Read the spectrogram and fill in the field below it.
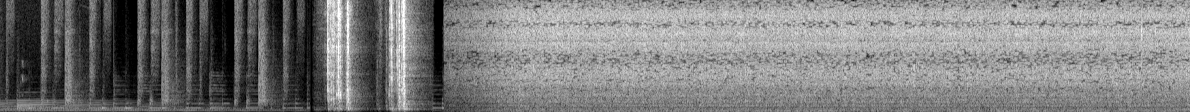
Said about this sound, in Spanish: Estamos escuchando el agua que corre en el lago artificial del templo Wat Prayun o Bat Prayun. Este templo se caracteriza porque tiene un lago artificial y una montaña que se conoce como Turtle, Mountain.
